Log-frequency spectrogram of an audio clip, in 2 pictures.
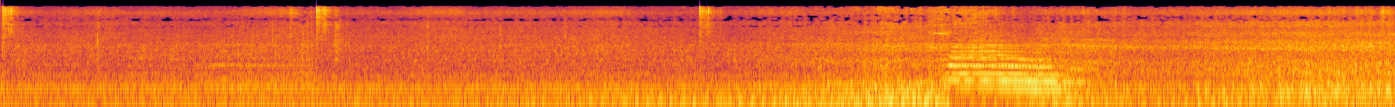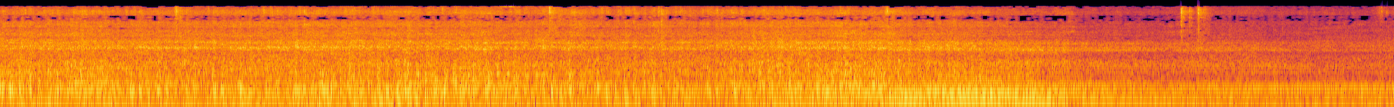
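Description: A train passing at speed sounds one long horn blast about ten seconds in, its pitch dropping as it goes by, then rumbles and clatters past for about a quarter of a minute before fading. Under it a diesel locomotive idles with a steady hum.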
